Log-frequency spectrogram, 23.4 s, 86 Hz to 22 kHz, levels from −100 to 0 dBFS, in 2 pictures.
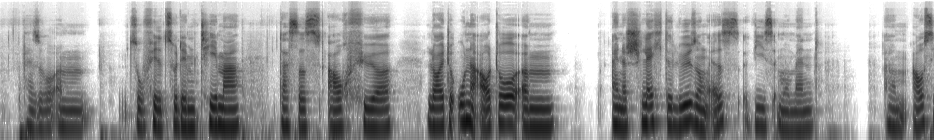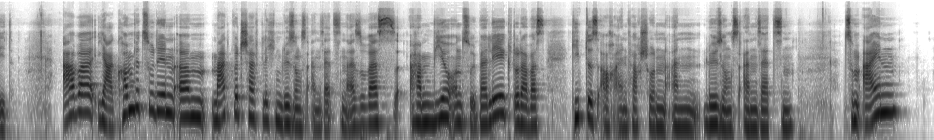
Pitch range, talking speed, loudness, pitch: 145-180 Hz, 135 wpm, -16 LUFS, 155 Hz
